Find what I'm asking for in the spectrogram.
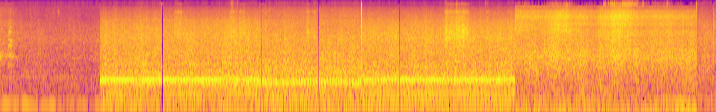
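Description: A boat motor drones loudly with a steady hum alongside wind buffeting the microphone and water rushing past in remote Alaska, then the tone shifts as the engine changes speed.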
